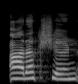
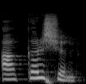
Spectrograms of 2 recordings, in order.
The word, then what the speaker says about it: Akarshan: Many people pronounced it wrong. They said Arakshan. I said, no, it is Akarshan.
